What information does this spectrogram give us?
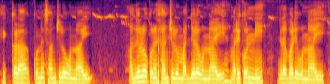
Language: Telugu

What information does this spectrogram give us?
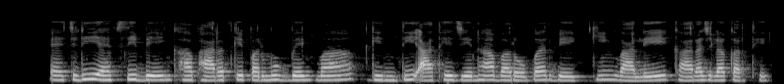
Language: Chhattisgarhi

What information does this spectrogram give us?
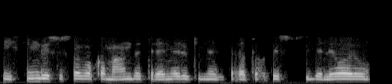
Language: Lithuanian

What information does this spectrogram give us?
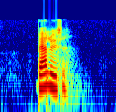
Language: Danish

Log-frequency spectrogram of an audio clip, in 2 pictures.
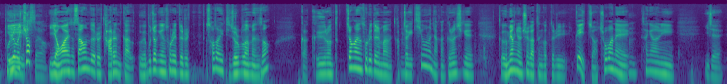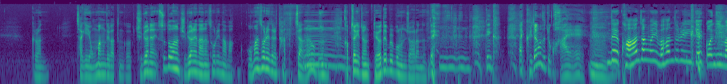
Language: Korean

